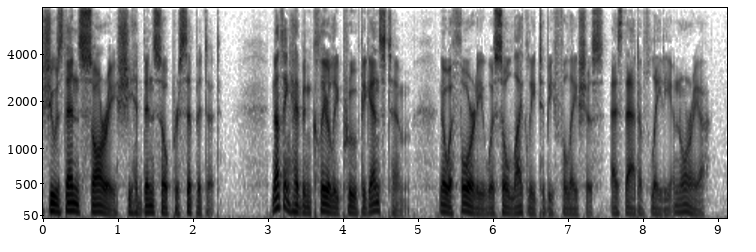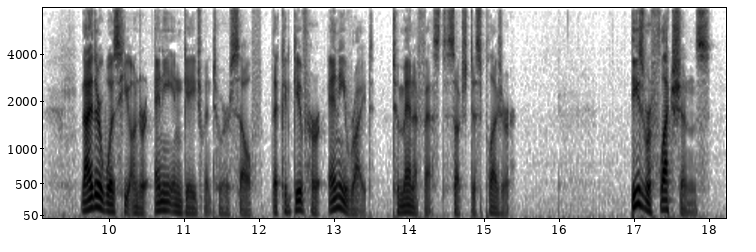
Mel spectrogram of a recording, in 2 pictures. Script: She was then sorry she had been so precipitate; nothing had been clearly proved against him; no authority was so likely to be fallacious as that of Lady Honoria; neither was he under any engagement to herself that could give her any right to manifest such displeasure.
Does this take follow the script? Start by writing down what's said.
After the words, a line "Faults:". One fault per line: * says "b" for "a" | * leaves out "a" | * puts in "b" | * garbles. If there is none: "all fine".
She was then sorry she had been so precipitate; nothing had been clearly proved against him; no authority was so likely to be fallacious as that of Lady Honoria; neither was he under any engagement to herself that could give her any right to manifest such displeasure. These reflections
Faults:
* puts in "These reflections"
